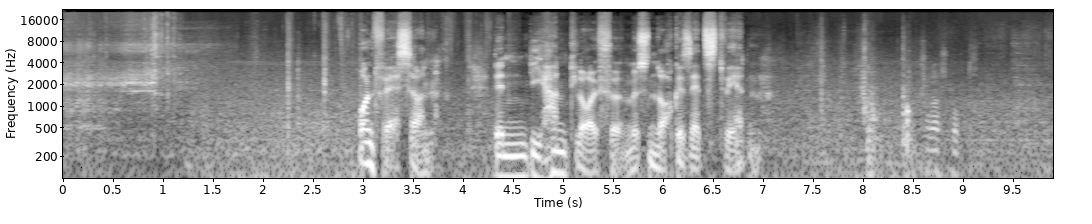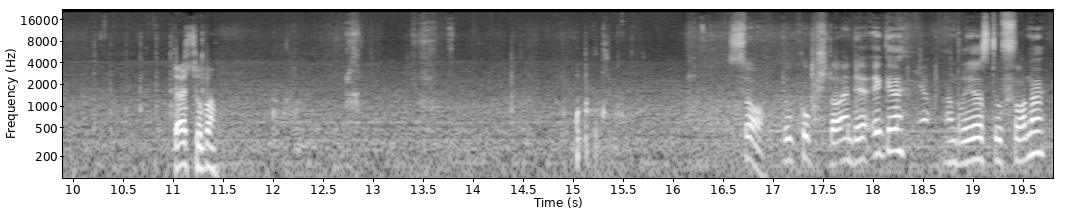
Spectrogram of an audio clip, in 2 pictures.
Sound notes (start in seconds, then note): 8.8 quiet utterance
